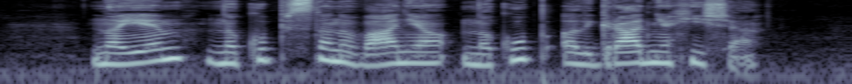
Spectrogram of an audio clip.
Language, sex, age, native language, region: Slovenian, female, 12-17, Slovenian, Pomurje region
